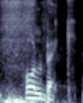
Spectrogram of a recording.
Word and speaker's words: Houellebecq: Vi läste Michel Houellebecq. Mm. Som han tydligen uttalas. – Mm. – Holbeck.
